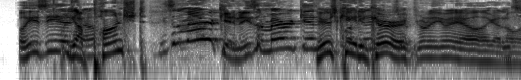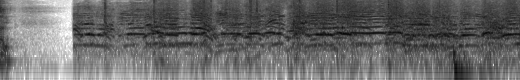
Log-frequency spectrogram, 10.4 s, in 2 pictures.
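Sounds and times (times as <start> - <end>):
speech: 0.2 - 5.4
rioting street crowd: 6.0 - 10.4.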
